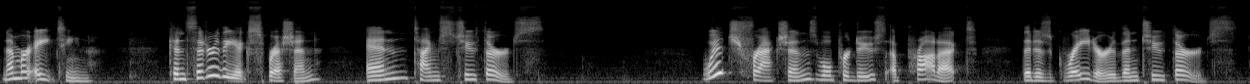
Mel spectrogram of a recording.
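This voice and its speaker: A woman with a mid-range voice reads test questions aloud like a teacher. Her pace is extremely slow and deliberate, with each item set out separately. The sound is dry, with little room around it. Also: mid-range voice, big pitch swings, fairly bright tone, no room sound.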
